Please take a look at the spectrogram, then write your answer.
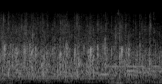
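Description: An audience at a Bhagavat katha gathering claps together in a brief, dense burst of applause, close and steady, with a voice faintly underneath.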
